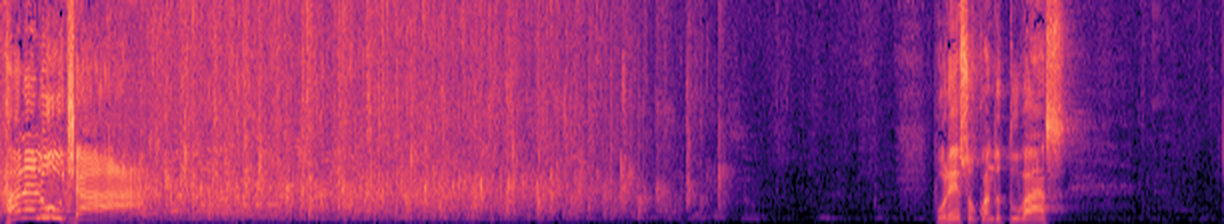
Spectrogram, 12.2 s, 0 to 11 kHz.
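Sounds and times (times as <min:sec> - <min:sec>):
audience applauding: 0:00.0 - 0:07.4
speech: 0:00.1 - 0:01.6, 0:09.4 - 0:10.7.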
